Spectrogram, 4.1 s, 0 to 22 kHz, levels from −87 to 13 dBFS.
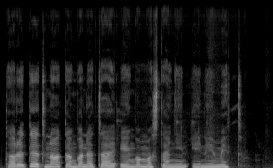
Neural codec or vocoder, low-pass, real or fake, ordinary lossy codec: vocoder, 44.1 kHz, 128 mel bands every 256 samples, BigVGAN v2; none; fake; none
